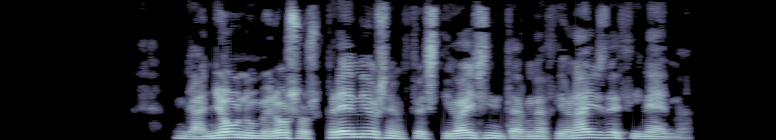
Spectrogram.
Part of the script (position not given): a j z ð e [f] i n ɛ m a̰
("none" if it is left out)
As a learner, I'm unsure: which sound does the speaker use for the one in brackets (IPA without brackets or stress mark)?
θ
